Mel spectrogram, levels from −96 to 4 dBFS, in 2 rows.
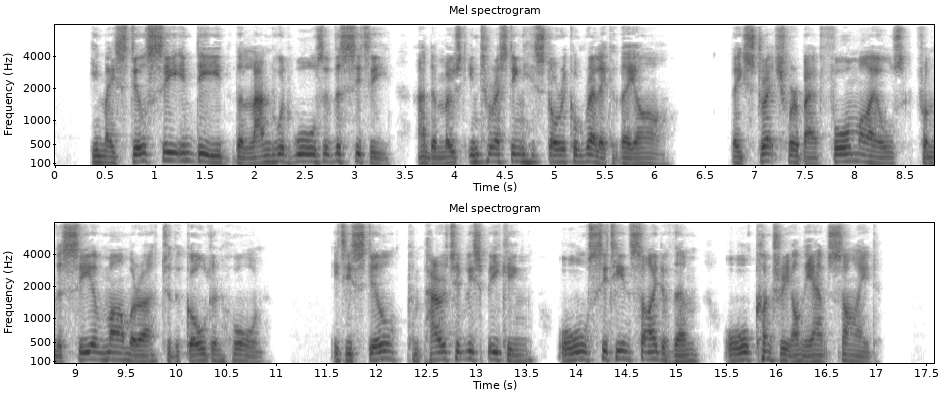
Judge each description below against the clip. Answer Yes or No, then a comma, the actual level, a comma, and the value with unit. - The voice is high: No, low, 125 Hz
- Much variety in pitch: No, average, 4.2 semitones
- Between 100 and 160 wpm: No, average, 170 wpm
